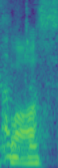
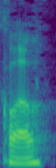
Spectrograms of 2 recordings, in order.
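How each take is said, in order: First: The name ends with an s sound. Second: The name ends without an s sound. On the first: The speaker calls it wrong. "you could say Klaus" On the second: The speaker calls it right. "but it's Clo"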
